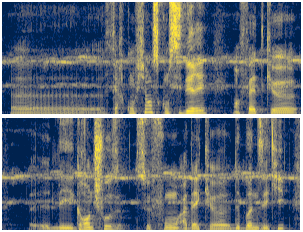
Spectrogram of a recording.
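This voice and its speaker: At a fairly slow pace, a man speaks in a medium pitch with ordinary pitch variation and a dark, mellow tone. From Paris suburbs, France. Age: 40s. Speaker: entrepreneur. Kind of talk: podcast interview. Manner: hesitant, many fillers.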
